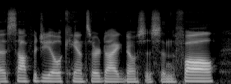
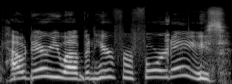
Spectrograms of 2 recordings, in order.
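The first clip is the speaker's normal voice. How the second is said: much higher, slow mock outrage at grandfather; mock furious; 4 dB louder, slower than usual. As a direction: scold him in playful indignation. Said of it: "so mad at him at first".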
